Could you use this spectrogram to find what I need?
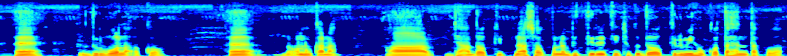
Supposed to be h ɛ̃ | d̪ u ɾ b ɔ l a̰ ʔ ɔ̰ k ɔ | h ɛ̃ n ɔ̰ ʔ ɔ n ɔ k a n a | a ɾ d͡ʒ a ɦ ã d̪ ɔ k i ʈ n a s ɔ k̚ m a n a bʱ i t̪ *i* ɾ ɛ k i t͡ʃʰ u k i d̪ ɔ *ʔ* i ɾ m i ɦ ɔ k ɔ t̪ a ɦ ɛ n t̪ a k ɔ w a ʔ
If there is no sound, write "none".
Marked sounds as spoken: i, k

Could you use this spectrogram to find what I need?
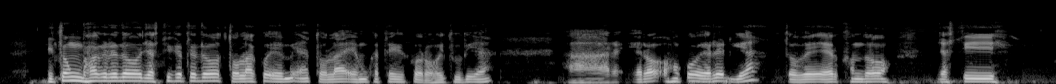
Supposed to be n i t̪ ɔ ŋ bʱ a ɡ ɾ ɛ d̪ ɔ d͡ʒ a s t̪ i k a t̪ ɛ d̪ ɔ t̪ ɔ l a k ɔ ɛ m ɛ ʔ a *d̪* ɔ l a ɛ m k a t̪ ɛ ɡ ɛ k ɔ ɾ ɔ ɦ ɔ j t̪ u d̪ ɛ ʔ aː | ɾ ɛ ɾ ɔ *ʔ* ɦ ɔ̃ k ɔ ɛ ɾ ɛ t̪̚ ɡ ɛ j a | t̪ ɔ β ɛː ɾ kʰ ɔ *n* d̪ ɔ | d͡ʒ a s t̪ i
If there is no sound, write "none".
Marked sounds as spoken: t̪, ʔ, n

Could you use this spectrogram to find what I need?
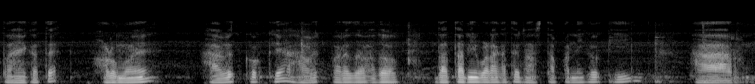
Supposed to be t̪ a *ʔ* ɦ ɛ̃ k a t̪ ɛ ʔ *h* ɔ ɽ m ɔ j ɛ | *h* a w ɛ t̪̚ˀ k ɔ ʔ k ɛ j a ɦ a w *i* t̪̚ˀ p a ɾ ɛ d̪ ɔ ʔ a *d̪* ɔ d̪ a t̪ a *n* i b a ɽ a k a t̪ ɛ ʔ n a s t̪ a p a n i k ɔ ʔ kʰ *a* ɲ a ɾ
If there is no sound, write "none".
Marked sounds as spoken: none, h, h, ɛ, d̪, n, i

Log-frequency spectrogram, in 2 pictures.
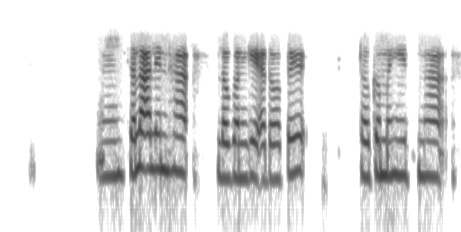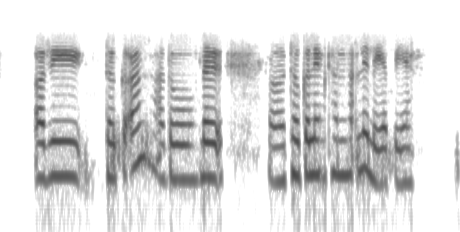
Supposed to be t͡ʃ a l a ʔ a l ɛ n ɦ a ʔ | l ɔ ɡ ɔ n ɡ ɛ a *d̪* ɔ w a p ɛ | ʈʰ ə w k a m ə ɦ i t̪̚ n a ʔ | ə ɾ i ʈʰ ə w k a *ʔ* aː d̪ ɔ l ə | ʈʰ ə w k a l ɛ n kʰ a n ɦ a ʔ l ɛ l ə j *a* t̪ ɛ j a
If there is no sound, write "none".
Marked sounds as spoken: d̪, ʔ, a

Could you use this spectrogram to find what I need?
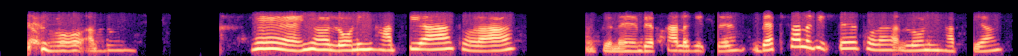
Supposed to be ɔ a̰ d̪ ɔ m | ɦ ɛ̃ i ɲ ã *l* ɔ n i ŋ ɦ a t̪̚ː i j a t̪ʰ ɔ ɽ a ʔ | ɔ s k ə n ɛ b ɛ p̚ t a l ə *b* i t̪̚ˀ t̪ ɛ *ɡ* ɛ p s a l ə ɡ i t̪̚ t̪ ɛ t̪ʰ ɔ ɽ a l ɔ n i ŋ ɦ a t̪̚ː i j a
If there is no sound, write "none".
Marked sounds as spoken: l, ɡ, b

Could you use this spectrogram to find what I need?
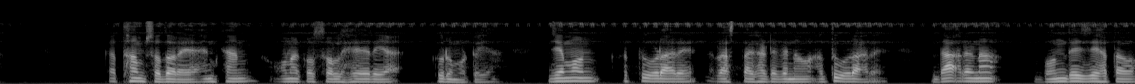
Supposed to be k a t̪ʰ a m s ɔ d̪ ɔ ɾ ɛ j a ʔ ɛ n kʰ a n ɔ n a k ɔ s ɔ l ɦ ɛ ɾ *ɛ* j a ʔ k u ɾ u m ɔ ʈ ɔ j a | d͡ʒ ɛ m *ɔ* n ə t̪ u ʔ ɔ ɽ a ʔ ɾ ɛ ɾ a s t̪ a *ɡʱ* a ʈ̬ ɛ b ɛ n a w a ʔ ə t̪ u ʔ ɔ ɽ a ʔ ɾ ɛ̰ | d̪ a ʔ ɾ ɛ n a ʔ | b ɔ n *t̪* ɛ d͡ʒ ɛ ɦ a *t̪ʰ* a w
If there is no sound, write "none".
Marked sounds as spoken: ɛ, ɔ, ɡʱ, d̪, t̪

